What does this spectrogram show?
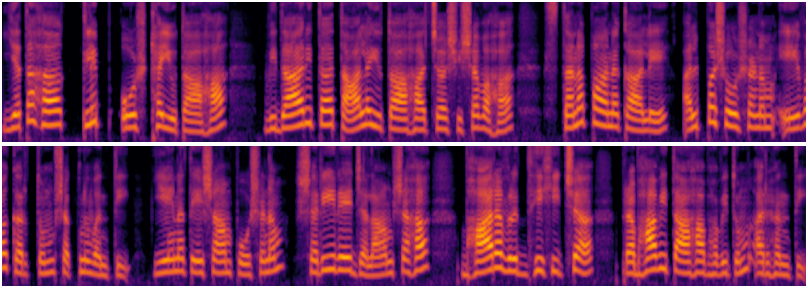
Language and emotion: Sanskrit, neutral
